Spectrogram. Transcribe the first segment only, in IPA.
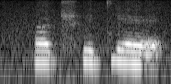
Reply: ʌ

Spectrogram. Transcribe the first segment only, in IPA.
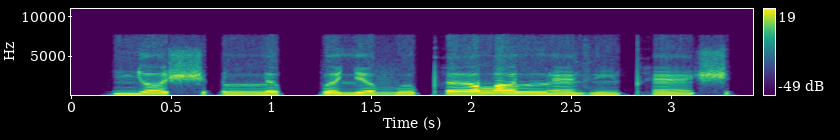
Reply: ɲ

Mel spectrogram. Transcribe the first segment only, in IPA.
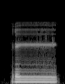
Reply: ɾ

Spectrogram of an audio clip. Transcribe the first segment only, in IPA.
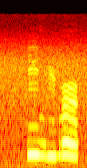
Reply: ɲ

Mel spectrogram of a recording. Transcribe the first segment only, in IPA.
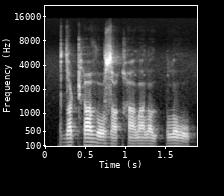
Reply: dˤ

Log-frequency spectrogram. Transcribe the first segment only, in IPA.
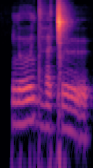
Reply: l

